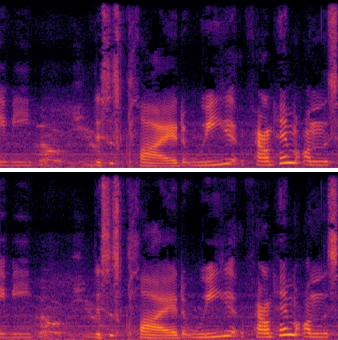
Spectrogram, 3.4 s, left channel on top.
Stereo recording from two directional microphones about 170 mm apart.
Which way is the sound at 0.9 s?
50° right (ahead or behind).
